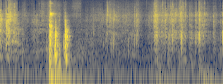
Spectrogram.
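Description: Kitchen dishes and cookware being handled: two sharp clinks about a second in, the loudest sounds, amid rustling.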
